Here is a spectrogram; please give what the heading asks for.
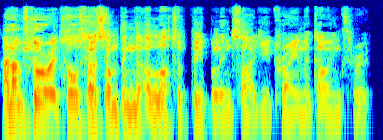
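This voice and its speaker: A man hosting an interview on a video call, asking gentle, hedging questions full of fillers. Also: lowish voice, fast. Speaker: host, English teacher. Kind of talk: interview host.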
